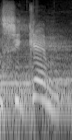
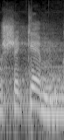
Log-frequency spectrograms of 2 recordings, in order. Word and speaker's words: Shechem: Porque Dios le manda a construir ahora una segunda ciudad de refugio en Siquem o Shechem, como sería mejor pronunciado.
